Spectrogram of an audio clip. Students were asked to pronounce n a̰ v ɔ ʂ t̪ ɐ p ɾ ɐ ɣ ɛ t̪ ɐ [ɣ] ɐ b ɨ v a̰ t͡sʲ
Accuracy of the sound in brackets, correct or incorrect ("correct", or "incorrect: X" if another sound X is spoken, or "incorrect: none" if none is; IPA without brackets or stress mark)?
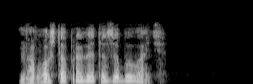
incorrect: z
